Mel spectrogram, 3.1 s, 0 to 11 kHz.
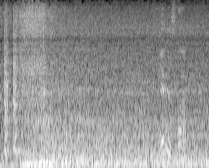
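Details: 2018 Toyota Hilux diesel no-start, fuel pump found to have power but a bad ground: starter cranks briefly, then the engine catches and settles into a steady, even idle, starting and running normally.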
